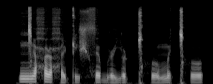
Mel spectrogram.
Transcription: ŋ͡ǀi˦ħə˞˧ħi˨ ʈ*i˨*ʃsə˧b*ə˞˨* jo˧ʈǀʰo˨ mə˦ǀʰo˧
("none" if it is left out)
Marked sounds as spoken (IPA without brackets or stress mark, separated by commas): i˨, ə˞˨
